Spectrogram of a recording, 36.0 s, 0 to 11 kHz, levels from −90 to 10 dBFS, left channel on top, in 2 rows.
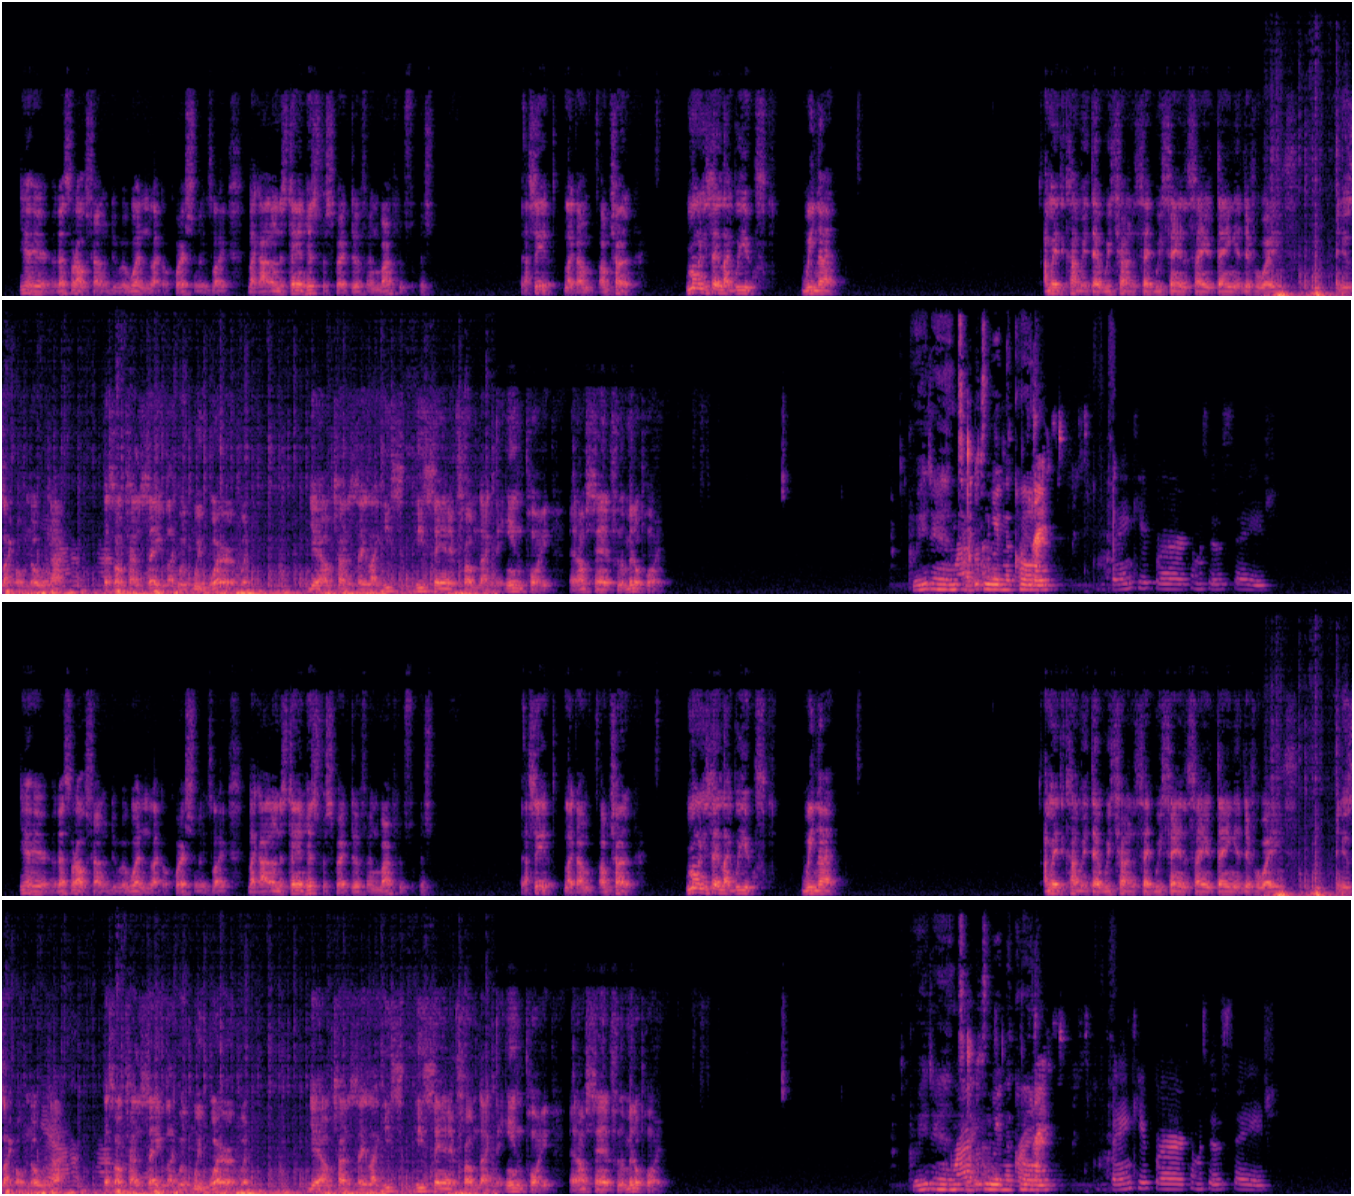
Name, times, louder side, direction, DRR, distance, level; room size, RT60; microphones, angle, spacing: voice 1, 0.2-5.2 5.6-5.7 6.9-8.3 9.1-10.2 10.7-11.1 13.9-17.2 17.8-18.8 19.3-21.3 22.1-25.3 25.6-26.8, right 2 dB, 5° right, 0.4 m, -27 dB
sound 1, 16.8-24.6, equal, 10° left, 1.1 m, -28 dB
voice 2, 18.4-20.0 30.5-31.1 31.4-31.9 32.8-35.0, right 5 dB, 90° right, 0.5 m, -37 dB
voice 3, 30.1-31.9, left 3 dB, 75° left, 0.5 m, -24 dB
2.5 x 2.1 x 2.7 m
head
